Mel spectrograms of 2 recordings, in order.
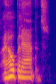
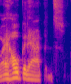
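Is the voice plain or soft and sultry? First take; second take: soft and sultry; plain. First: It is said in a soft, sultry voice. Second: It is said in a plain, ordinary voice.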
